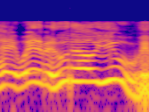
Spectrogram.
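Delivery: fast, high, loud mock yell; mock scream. Vlogger mocking the missing outcry, loud fast yell. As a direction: blurt it like an alarmed bystander. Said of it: "No one's screaming out".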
